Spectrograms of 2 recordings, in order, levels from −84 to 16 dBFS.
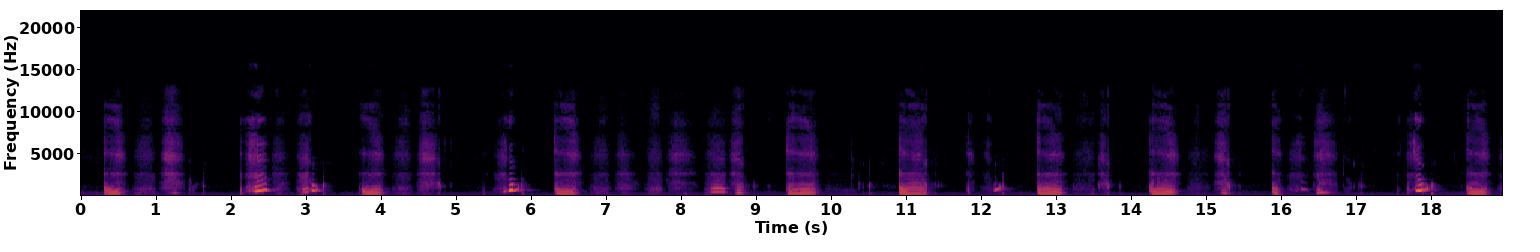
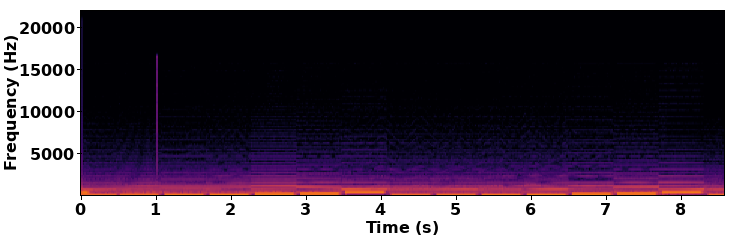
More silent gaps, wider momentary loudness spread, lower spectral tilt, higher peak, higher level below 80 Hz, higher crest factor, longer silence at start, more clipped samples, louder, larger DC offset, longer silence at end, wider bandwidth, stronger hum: neither; first, 28 LU vs 4 LU; second, -4 dB/octave vs -11.5 dB/octave; second, -10 dBFS vs -6 dBFS; second, -72 dBFS vs -22 dBFS; first, 24 dB vs 10 dB; first, 0.3 s vs 0 s; neither; second, -33 LUFS vs -19 LUFS; neither; first, 0.2 s vs 0 s; first, 13.5 kHz vs 5 kHz; neither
